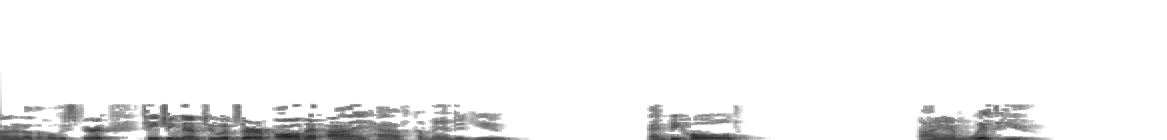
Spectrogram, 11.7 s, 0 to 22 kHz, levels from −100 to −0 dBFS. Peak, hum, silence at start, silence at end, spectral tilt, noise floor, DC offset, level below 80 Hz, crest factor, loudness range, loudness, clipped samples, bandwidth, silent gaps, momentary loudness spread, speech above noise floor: -8 dBFS; none; 0 s; 1.4 s; -10 dB/octave; under -90 dBFS; under 0.1%; -76 dBFS; 20 dB; 8 LU; -26 LUFS; under 0.1%; 5.8 kHz; 5.31-6.43 s, 7.71-9.12 s; 15 LU; over 64 dB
